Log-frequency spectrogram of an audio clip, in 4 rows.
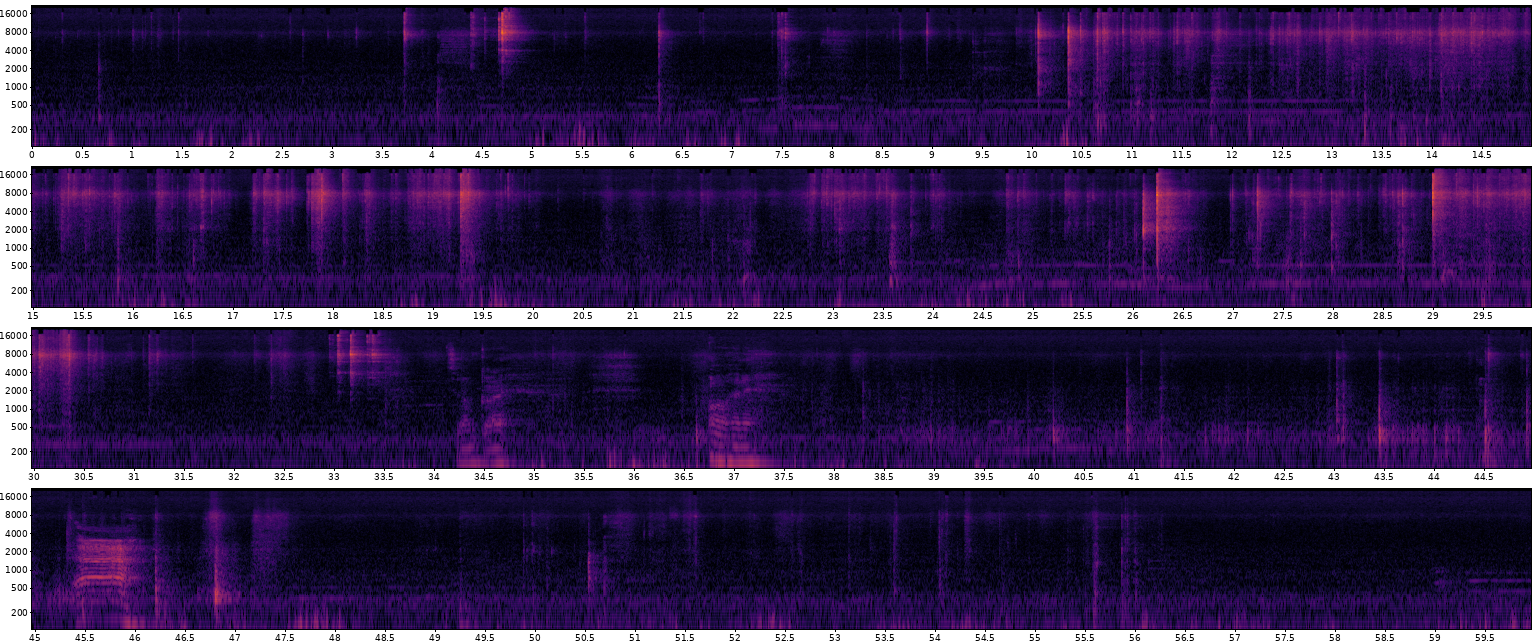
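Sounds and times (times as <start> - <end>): packaging being opened by hand: 8.6 - 20.1, 20.7 - 33.2.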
